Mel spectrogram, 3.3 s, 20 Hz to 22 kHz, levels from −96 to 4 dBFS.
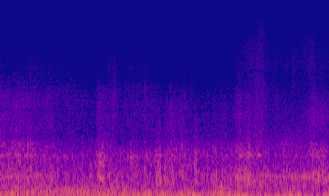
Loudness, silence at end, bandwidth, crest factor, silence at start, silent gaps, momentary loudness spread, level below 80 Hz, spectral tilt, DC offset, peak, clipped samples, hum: -47 LUFS; 0 s; 11 kHz; 12 dB; 0 s; none; 3 LU; -46 dBFS; -8 dB/octave; 0.1%; -30 dBFS; under 0.1%; none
